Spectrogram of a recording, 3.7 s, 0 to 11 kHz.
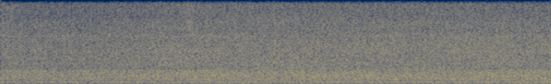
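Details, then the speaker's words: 1986 Kenmore air conditioner on high cool, outlet about 54 °F, compressor audible; smooth even fan rush with a steady hum, no rattles or clicks; normal running. "anyway it's about 50 something and i'll go ahead and install the fan you can hear the compressor although you can't see it put it on low fan and we'll measure the temperatures"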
